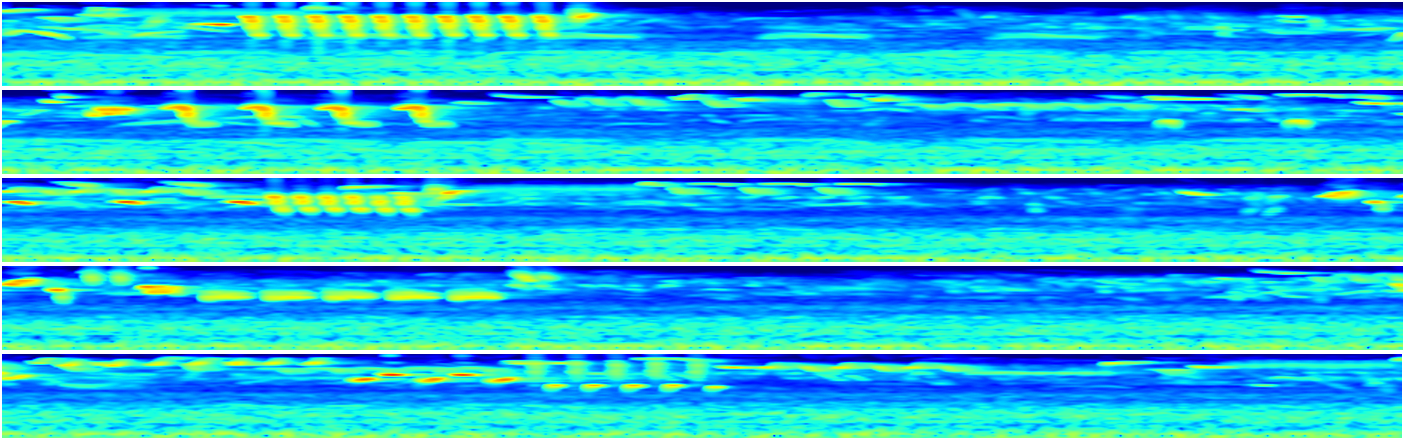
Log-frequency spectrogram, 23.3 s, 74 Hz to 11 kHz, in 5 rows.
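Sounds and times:
common nightingale Luscinia megarhynchos singing: 0:00.0 - 0:23.3.

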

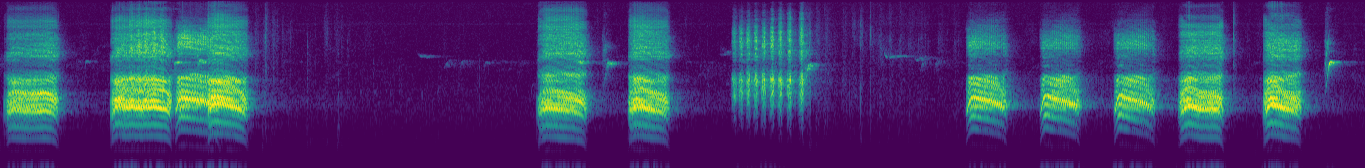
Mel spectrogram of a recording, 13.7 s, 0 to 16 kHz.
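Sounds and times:
carrion crow Corvus corone cawing hoarsely: 0:00.0 - 0:02.6, 0:05.4 - 0:08.0, 0:09.7 - 0:13.2.

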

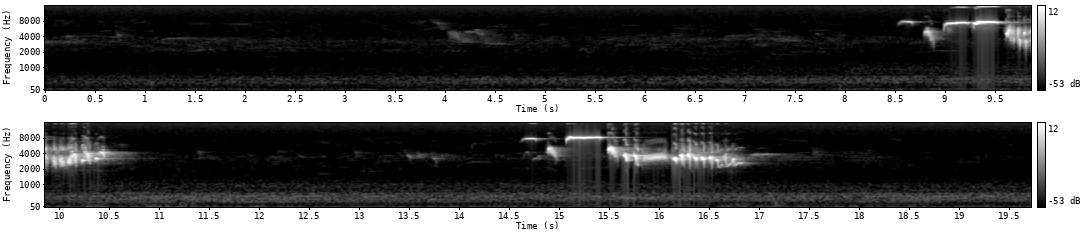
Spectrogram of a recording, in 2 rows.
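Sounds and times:
European robin singing, Erithacus rubecula: 0:08.5 - 0:10.7, 0:13.0 - 0:17.7.

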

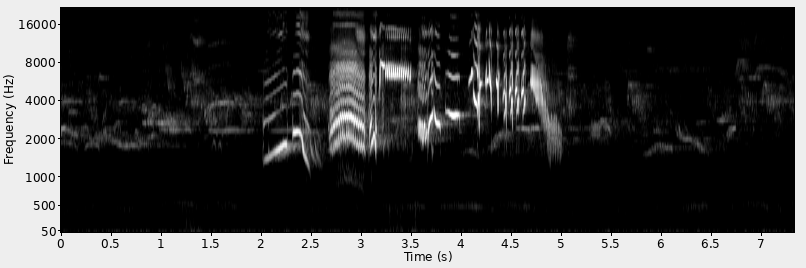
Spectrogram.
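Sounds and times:
common blackbird Turdus merula singing: 0:02.0 - 0:05.1.

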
